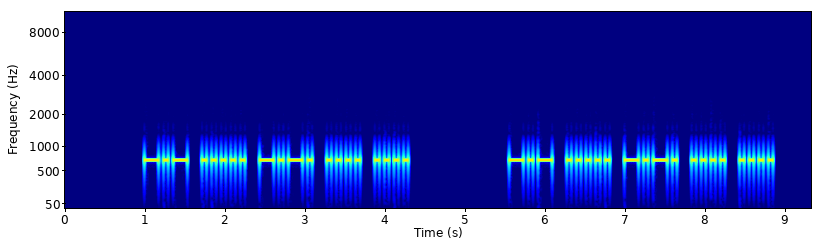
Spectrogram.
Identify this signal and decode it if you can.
Morse code, heard as a keyed tone, about 20 wpm, 700 Hz. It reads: K5CHH K5CHH
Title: USA Call Signs - 5 Characters - Repeated 3x - 20wpm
